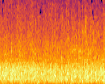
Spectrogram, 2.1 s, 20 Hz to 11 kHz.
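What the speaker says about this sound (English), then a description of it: "Wonderful ovation from the crowd over here for a well-deserved 100." A large crowd at a one-day international cricket match at Trent Bridge, England against India in 1990, applauds a batsman's century with steady, dense, sustained clapping from a distance and no break.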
